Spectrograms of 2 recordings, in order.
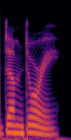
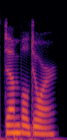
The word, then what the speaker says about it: Dumbledore: Wade purposely mispronounced Dumbledore<unk>s name because Mrs. Cole had made the same mistake when she introduced him earlier. Dumbledore helplessly corrected him. Actually, my name is Dumbledore.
